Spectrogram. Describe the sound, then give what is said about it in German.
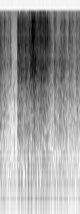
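A Funny-Frisch crisp packet is torn open, a sudden burst of bright crinkling and ripping plastic that carries on for over a second, with no voices. “Ich mach die Tüte jetzt auf.”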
